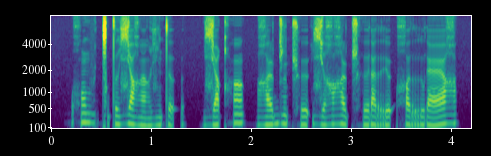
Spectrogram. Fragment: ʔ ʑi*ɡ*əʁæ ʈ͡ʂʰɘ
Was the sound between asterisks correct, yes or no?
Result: no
